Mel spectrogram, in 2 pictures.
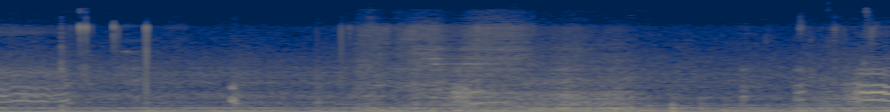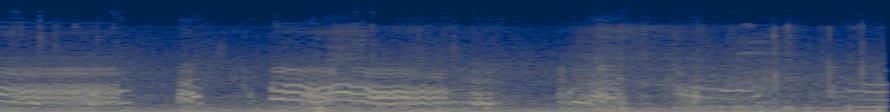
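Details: Border Collie puppies from Maya's litter give wavering, high whimpering squeals in overlapping bursts, clustered around mid-clip and later, over a steady low electrical hum and faint rustling.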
